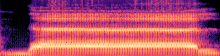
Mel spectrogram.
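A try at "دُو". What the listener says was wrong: दाल पेश वाव साकिन दू दू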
